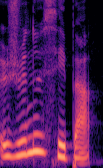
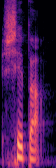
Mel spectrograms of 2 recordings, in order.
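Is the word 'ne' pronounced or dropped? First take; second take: pronounced; dropped. First: The word 'ne' is pronounced in full. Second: The word 'ne' is dropped. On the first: "Au lieu de dire" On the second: "Voilà comment on parle quand on parle vite"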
